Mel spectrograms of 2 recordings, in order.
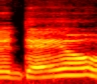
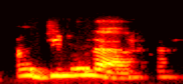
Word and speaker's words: Adela: Hey, is it Adele or you don't pronounce it like that? Adela. Adela. And my That- poppy.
